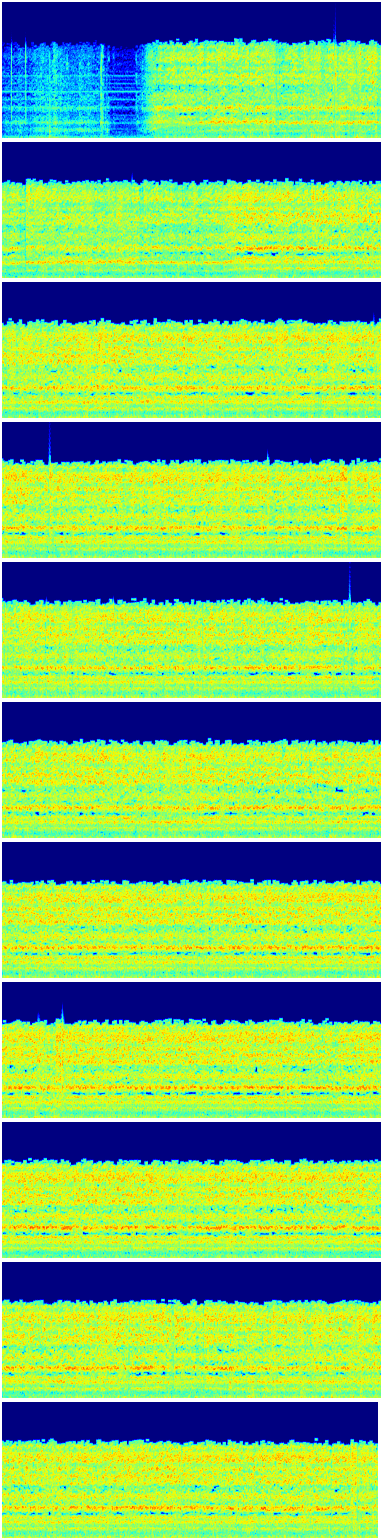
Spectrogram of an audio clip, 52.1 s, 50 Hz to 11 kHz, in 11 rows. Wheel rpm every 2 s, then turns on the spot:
30, 150, 160, 180, 210, 220, 220, 220, 220, 230, 230, 220, 220, 220, 220, 230, 240, 230, 230, 230, 230, 220, 230, 220, 230, 220.
none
